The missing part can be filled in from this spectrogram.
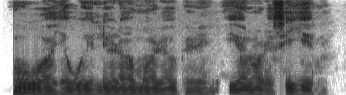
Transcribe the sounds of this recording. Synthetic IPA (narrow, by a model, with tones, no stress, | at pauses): mo˦wo˧a˨ja˨wo˧˦i˧le˦ɾa˦˧mɔ̃˦ɾɛ˧o˧bĩ˨ɾ̃ĩ˧˦i˨jɔ˨˧˦nũ˧˨ɾɛ˧˦si˦˨je˦˨mĩ˧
